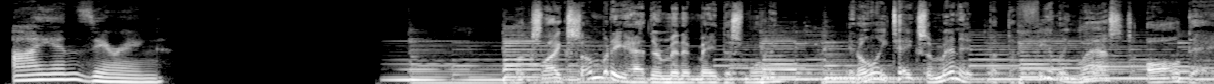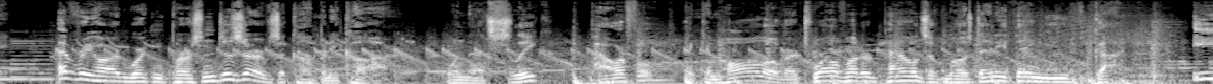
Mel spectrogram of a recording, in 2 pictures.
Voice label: commercial; Innovative LA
